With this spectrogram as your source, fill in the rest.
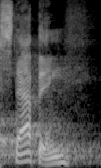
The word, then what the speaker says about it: snapping: challenge number one is what we call snapping rhymes with mapping same thing snapping your your GPS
